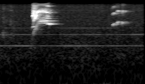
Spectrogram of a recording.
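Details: Captive-bred pied Timbrado canary: one loud rasping, broadband chirp, followed a second later by a softer, clearer double-toned note; faint steady hum throughout.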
